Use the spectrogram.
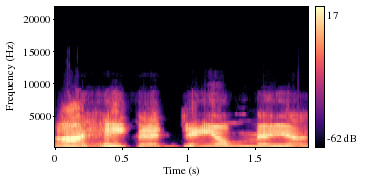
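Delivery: put-on very slow, very drawn-out little old lady voice. Retelling what an old lady said in the dentist's room: imitating a little old lady. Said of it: "And the old lady goes".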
